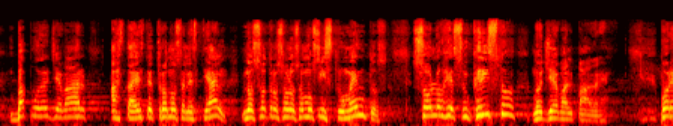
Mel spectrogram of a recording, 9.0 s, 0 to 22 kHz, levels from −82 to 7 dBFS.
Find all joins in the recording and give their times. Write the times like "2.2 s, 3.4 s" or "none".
3.1 s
